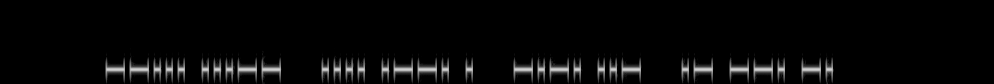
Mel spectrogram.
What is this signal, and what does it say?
Morse code, heard as a keyed tone, about 20 wpm, 700 Hz. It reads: 73 HPE CU AGN
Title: Speed-Racing Common QSO Phrases Encore - 17wpm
